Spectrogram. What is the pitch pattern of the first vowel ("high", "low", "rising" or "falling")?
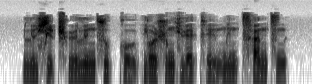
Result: rising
